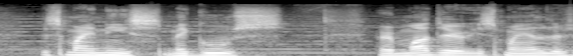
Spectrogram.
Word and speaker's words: Megose: It's not Megose, it's Megoose. It's Megoose for me.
